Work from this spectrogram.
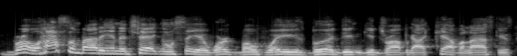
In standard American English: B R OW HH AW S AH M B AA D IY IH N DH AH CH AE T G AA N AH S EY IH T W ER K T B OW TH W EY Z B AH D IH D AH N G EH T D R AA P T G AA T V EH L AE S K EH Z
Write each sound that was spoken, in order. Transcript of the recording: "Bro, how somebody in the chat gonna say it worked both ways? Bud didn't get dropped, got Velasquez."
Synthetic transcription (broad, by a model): B R OW HH AW S AH M B AA D IY IH N DH AH CH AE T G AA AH S EY IH T W ER K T B OW TH W EY Z B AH D IH D N G EH T D R AA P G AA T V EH L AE S K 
